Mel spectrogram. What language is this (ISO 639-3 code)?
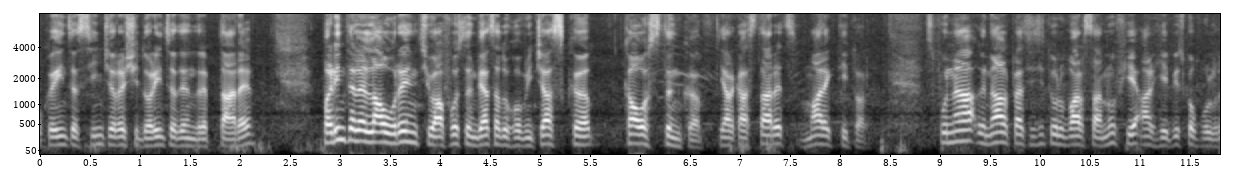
ron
